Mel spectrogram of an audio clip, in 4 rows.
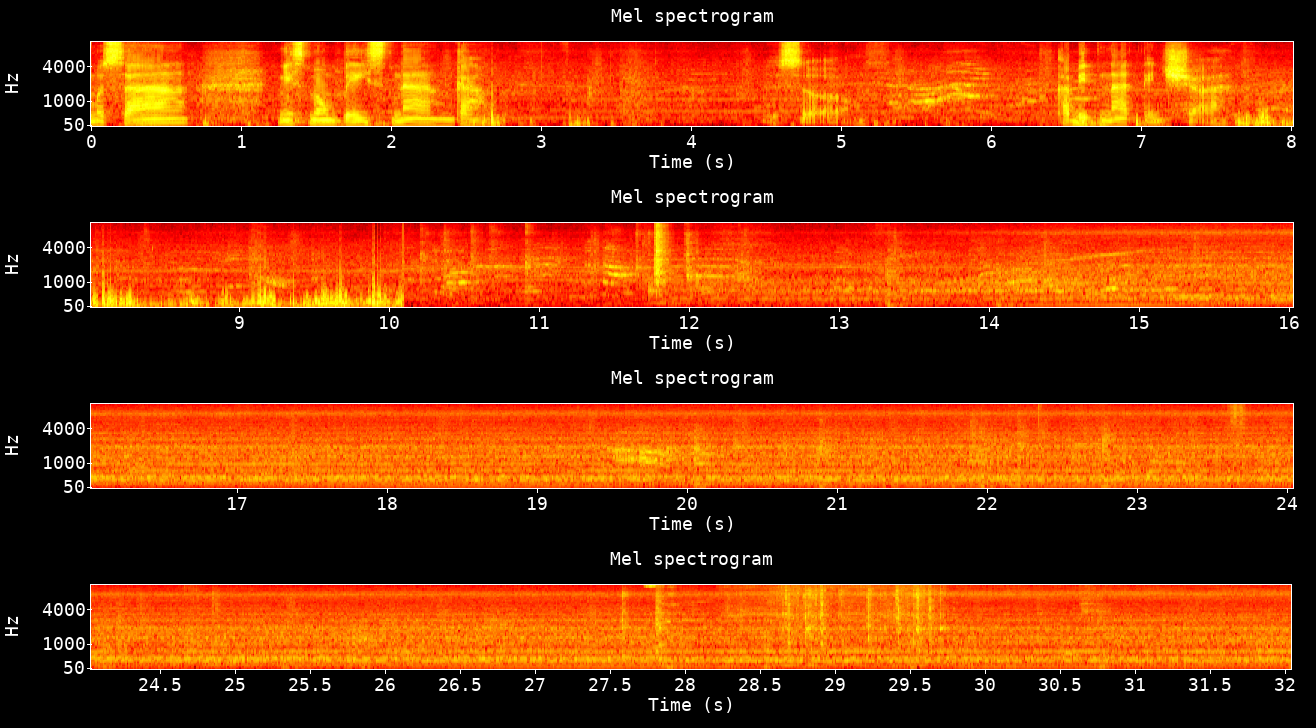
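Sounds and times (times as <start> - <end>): electric sewing machine running: 11.8 - 32.0
clicks: 20.0 - 25.5.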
